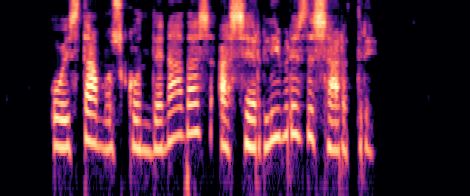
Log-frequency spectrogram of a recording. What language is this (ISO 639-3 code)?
glg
